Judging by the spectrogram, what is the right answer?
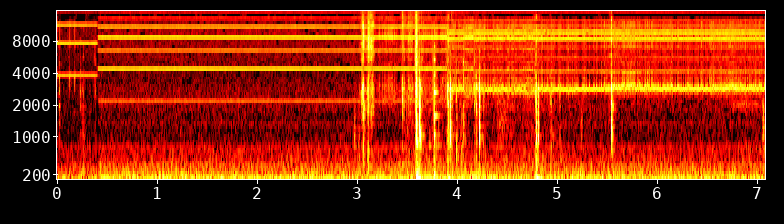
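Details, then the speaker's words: Backlight inverter charge pump of a BM235 multimeter with backlight on: thin, high steady whistle that jumps in pitch and stutters; multilayer ceramic capacitor singing through the piezoelectric effect, charge pump possibly pulse skipping. "nd if you've got your ear up to it, you can actually hear a perfect tone."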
